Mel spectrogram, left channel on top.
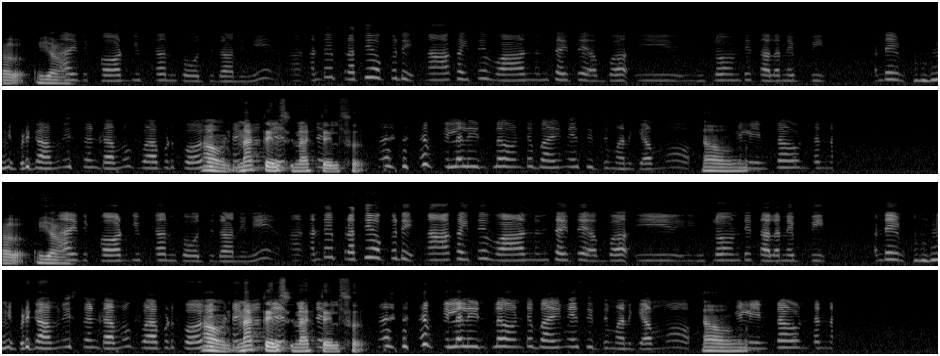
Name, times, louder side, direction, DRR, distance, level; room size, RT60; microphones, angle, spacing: voice 1, 0.0-0.7 11.4-13.0 16.4-16.8, right 3 dB, 20° right, 0.5 m, -25 dB
voice 2, 0.5-8.2 8.7-12.6 13.1-16.2 16.7-17.7, right 5 dB, 75° right, 3.7 m, -35 dB
head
